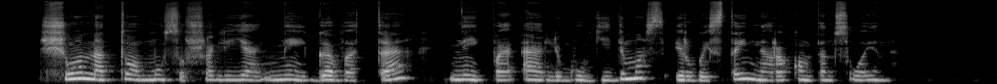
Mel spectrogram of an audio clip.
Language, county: Lithuanian, Panevėžys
